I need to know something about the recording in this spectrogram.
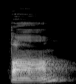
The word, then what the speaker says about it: bomb: very good so remember whenever you see m b at the end of a word the b is always silent these are only some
